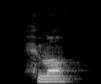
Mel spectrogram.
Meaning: 1. to bake 2. to protect
- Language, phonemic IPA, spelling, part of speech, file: Moroccan Arabic, /ħma/, حمى, verb, LL-Q56426 (ary)-حمى.wav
